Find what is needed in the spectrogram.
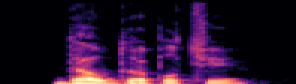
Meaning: diminutive of dauwdruppel
- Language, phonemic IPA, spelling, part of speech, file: Dutch, /ˈdɑudrʏpəlcə/, dauwdruppeltje, noun, Nl-dauwdruppeltje.ogg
